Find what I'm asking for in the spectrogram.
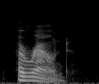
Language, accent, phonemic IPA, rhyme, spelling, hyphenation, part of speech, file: English, US, /əˈɹaʊnd/, -aʊnd, around, a‧round, preposition / adjective / adverb, En-us-around.ogg
- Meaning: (preposition) 1. Forming a circle or closed curve containing (something) 2. Centred upon; surrounding; regarding 3. Following the perimeter of a specified area and returning to the starting point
